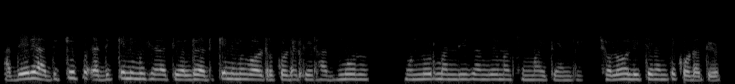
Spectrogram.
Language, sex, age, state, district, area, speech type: Kannada, female, 18-30, Karnataka, Gulbarga, urban, conversation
